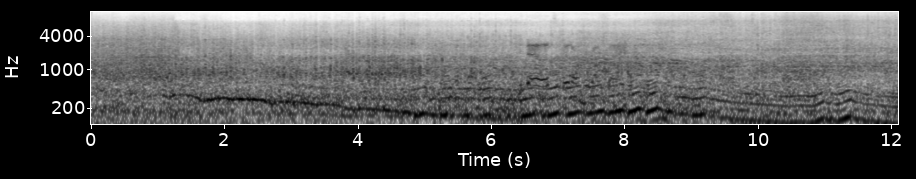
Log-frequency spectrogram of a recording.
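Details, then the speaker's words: 2016 Polaris Indy 600 SP snowmobile after fuel filter fix, full-throttle acceleration on grass: note climbs and holds strong without breaking up; 66 mph at 400 ft, about 71-72 mph at 500 ft; healthy under load. "500 ft we were still pulling hard and hit a 71 almost 72 so not bad baby not bad"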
